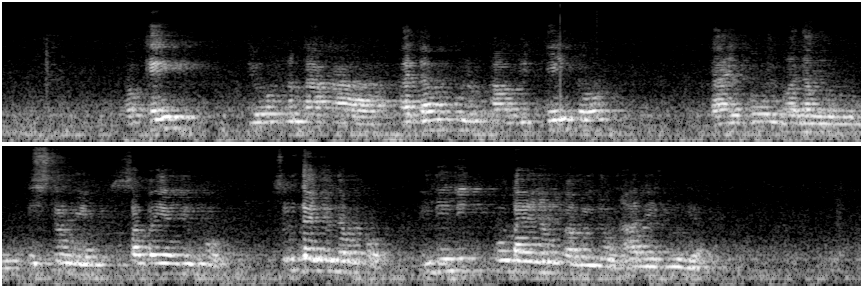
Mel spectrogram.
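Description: A man speaks with animation into a microphone, heard through loudspeakers in a large echoing hall.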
